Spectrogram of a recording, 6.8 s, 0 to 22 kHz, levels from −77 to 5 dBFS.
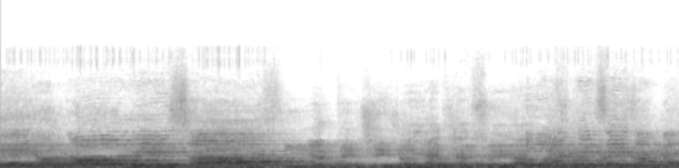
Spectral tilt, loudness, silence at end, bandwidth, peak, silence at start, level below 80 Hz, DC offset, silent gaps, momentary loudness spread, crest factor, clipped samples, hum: -6.5 dB/octave; -17 LUFS; 0 s; 15 kHz; -4 dBFS; 0 s; -66 dBFS; under 0.1%; none; 6 LU; 14 dB; under 0.1%; none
